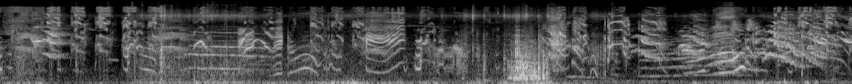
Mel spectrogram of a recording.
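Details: Green parrot chirps: looping whistled notes and short squeals, a few held flat tones, delivered in uneven bursts over low background noise.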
